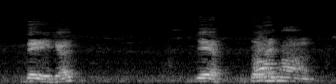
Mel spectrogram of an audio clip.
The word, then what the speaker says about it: Armagh: Armagh. There you go. Yeah. Armagh. Think of Armagh. Your mother, Armagh. Well, believe me, Armagh, yeah.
